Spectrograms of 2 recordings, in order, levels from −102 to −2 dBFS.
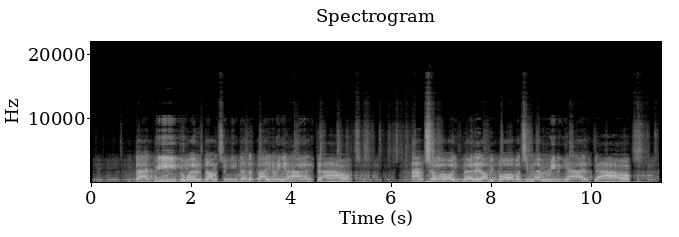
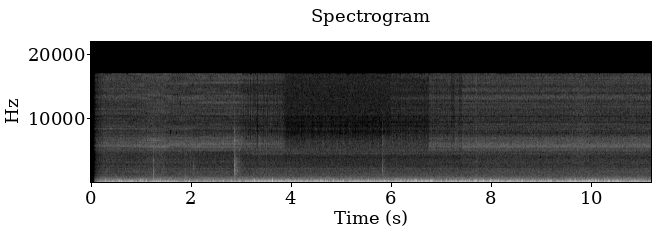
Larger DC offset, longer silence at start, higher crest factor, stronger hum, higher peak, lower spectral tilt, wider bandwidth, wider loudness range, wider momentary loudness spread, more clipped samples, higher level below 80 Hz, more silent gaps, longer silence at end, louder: neither; about the same, 0.05 s vs 0.1 s; about the same, 16 dB vs 18 dB; neither; about the same, -20 dBFS vs -20 dBFS; second, -3.5 dB/octave vs -8 dB/octave; second, 14 kHz vs 17 kHz; about the same, 3 LU vs 3 LU; first, 17 LU vs 7 LU; neither; about the same, -52 dBFS vs -56 dBFS; neither; about the same, 0.05 s vs 0 s; first, -35 LUFS vs -39 LUFS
